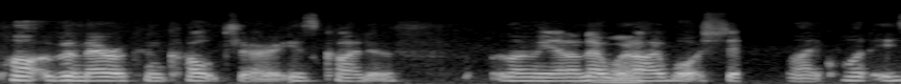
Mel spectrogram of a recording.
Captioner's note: chuckling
